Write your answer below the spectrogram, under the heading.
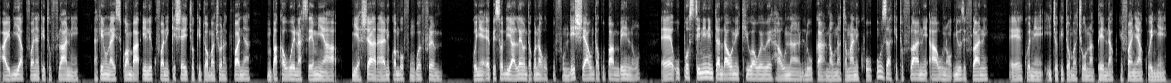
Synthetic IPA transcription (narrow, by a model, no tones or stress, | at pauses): a̰iɗiajaku̥faɲakituflanilakiniunahisi̥kwambaʔiliku̥fanikiʃahit͡ʃɔkituambat͡ʃɔunaki̥faɲa | m̩pakauwɛnasɛhɛmuja | ɓiaʃaɾajanikwambaufuŋɡuɛfɾɛm | kwɛɲɛɛpisɔɗjalɛɔnitakwɛndakk̚ufundiʃaaunitakupambinuɛṵpɔstininim̩tandaɔniːkʰiwawɛwɛhaunalukanaunatamanikʰuuzakituflaniʔauna̰ɲuziflani | ɛkwɛɲɛhḭt͡ʃɔkituambat͡ʃɔunapɛndaku̥kifaɲakwɛɲɛ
